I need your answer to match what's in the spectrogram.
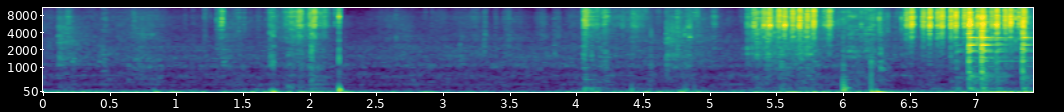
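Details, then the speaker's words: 2011 GMC Denali, 275k miles, that will not take fuel; shaking the EVAP breather hose gives an irregular maraca-like rattle of charcoal particles from a failed charcoal canister clogging the line. "You can hear that. Sounds like moracas. Basically, we have a bunch of uh charcoal particles in the lines."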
